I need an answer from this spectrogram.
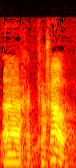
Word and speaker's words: Cajal: This is a drawing by Santiago Cajal, actually that's how you pronounce it, who was a neuroscientist, Nobel Prize winner.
